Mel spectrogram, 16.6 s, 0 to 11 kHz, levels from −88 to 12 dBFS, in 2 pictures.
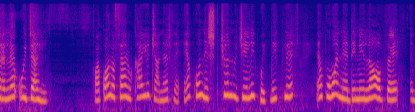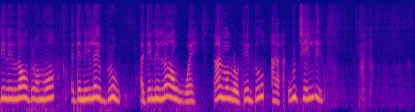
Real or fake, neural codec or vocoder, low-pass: fake; codec, 16 kHz in and 24 kHz out, 0.6 kbps, FocalCodec, streaming, 2048 codes; 9.9 kHz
